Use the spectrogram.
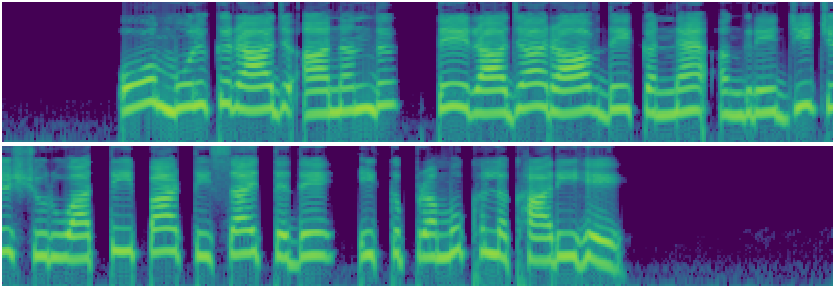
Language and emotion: Dogri, neutral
